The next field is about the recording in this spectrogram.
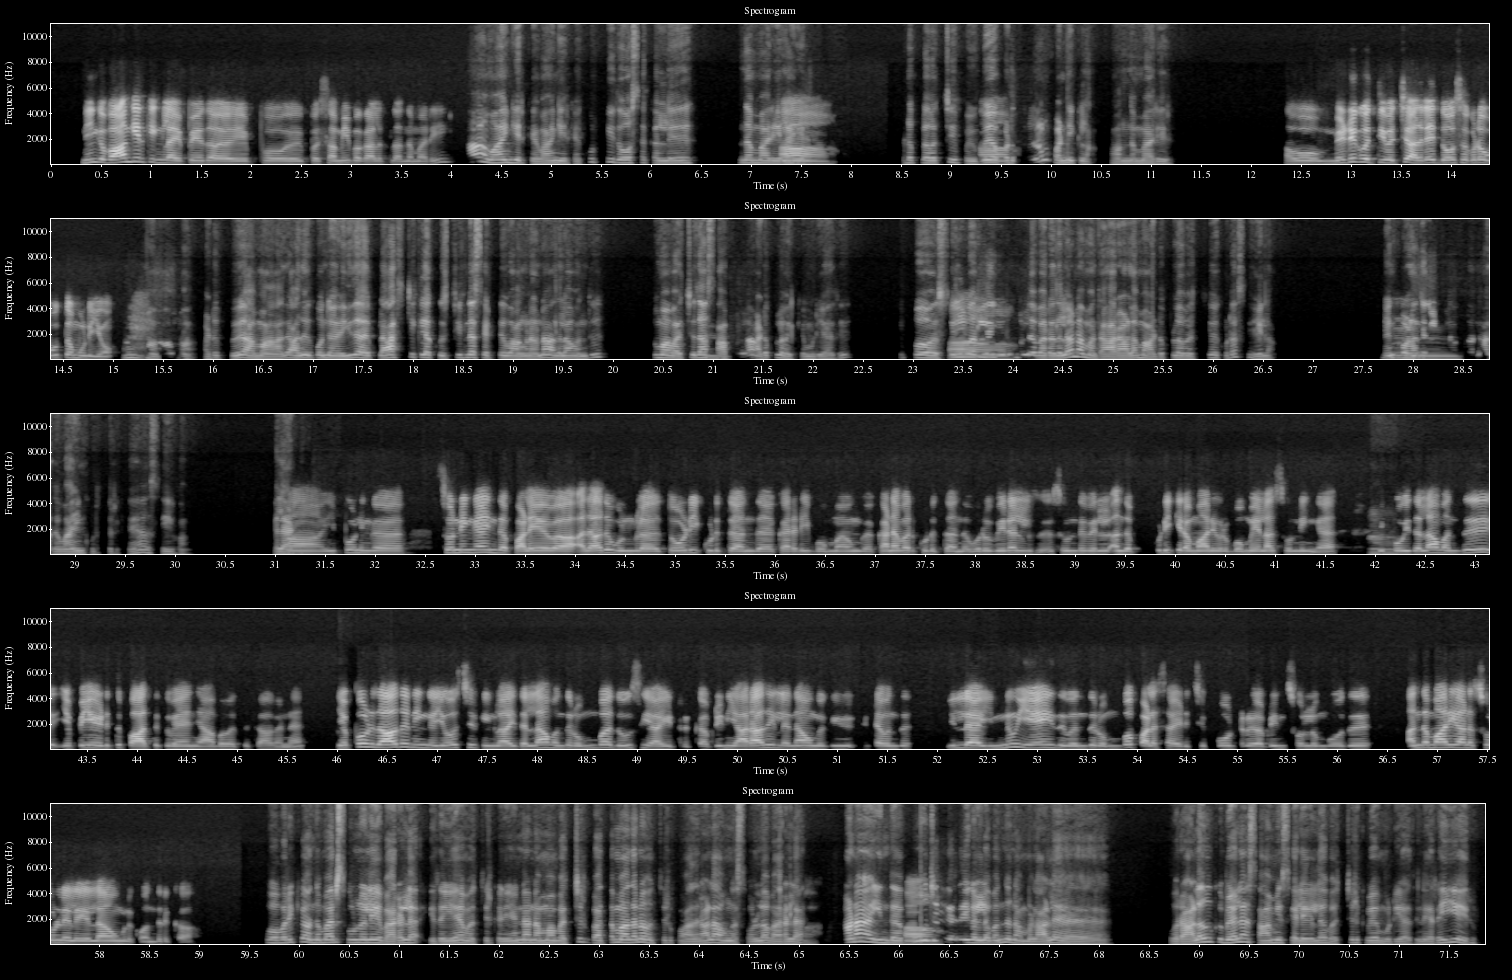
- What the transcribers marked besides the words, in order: mechanical hum; static; chuckle; distorted speech; tapping
- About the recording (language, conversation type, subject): Tamil, podcast, வீட்டில் உள்ள சின்னச் சின்ன பொருள்கள் உங்கள் நினைவுகளை எப்படிப் பேணிக்காக்கின்றன?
